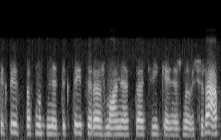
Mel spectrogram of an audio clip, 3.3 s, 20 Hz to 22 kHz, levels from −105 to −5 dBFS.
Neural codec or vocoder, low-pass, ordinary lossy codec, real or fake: none; 7.2 kHz; Opus, 16 kbps; real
